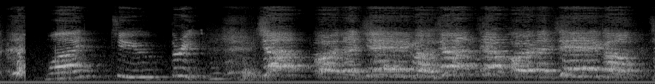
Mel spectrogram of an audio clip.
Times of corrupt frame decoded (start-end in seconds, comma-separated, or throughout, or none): 2.00-2.03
